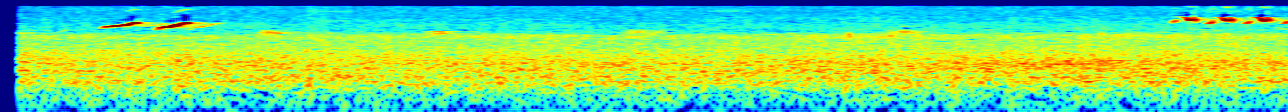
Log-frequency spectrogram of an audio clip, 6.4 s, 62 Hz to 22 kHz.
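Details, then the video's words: Grey wagtail song at Viersels Gebroekt on 2 April 2021: two sharp, high metallic notes early on, then a quick run of three more at the end, over a steady rushing background. "de zang van de grote gele kwikstaart"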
